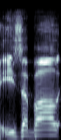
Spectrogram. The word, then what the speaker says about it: Izabal: It's spelled with a Z. Isabel with a Z. Or Isabal. Izabal.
